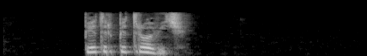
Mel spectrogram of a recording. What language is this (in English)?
Mari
